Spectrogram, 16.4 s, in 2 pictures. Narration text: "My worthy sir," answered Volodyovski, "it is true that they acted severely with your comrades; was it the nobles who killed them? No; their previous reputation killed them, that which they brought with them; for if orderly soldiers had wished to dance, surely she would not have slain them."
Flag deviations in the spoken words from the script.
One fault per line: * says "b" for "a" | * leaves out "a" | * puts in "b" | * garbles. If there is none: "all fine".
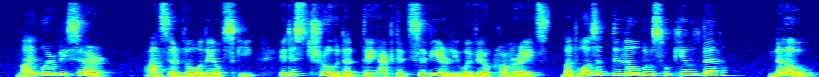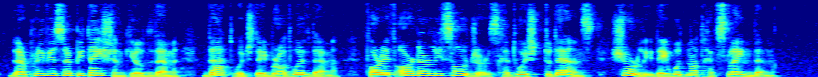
* puts in "but"
* says "they" for "she"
